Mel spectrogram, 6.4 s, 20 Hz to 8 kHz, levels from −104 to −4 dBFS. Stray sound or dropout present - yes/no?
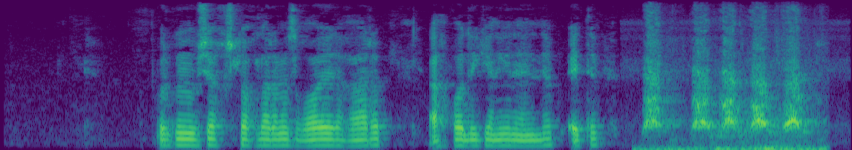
yes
